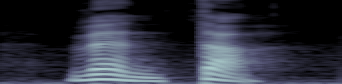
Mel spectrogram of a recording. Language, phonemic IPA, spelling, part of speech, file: Swedish, /²vɛnːta/, vänta, verb, Sv-vänta.ogg
- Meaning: 1. to wait 2. to wait for, to expect 3. to expect, to anticipate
